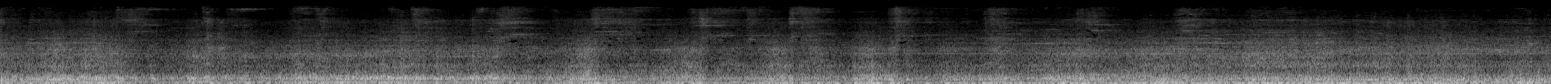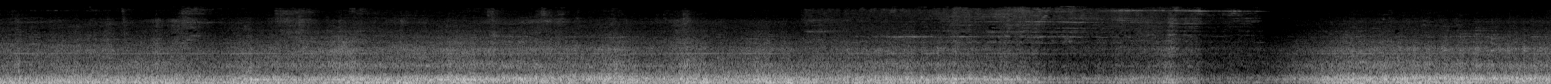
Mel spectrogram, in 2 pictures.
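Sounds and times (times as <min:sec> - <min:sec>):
train wheels rumbling on rails: 0:00.0 - 0:31.0
faint wheel squeal: 0:23.6 - 0:28.2.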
